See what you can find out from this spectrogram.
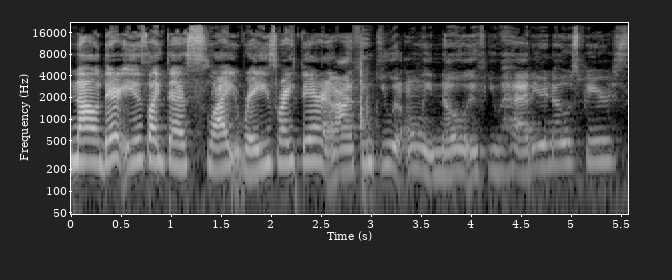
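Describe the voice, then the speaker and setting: A woman with an ordinary speaking voice uses lively intonation and keeps a moderate pace. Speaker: beauty vlogger. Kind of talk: casual vlog tutorial.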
